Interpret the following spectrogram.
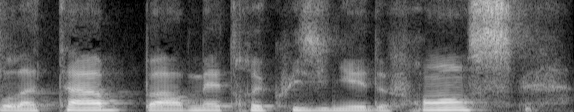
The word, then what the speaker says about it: La Table par Maître Cuisinier de France: the only one in the company that can pronounce this correctly other than our French chefs, is La Table par Maître Cuisinier de France.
